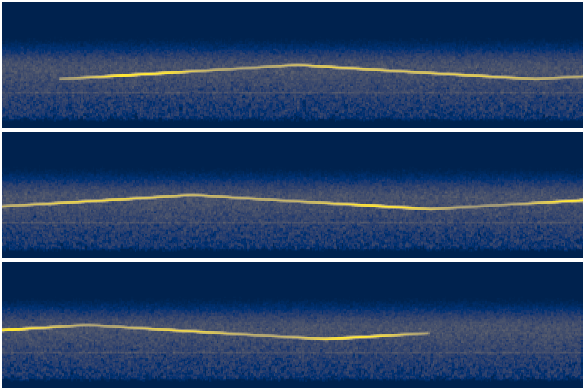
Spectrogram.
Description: A tone that sweeps in pitch again and again, with radio static and fading. There is no code.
